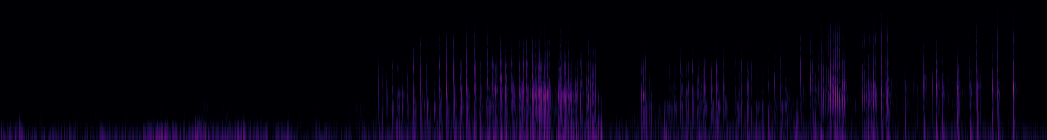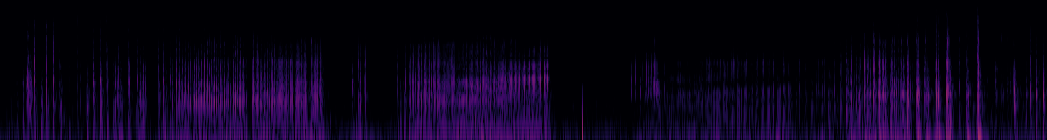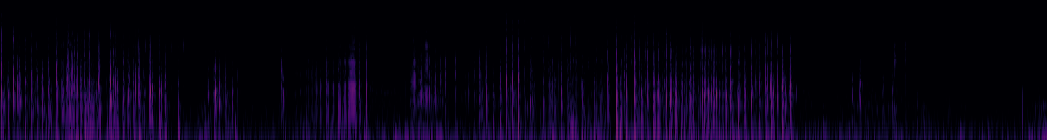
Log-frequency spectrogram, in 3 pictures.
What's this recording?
The name Obi Creak comes from how I recorded the sound. It came from my Obi (belt used in martial arts) when I twisted and turned my blade. Great for bowstring sounds or creaking stairs.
